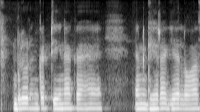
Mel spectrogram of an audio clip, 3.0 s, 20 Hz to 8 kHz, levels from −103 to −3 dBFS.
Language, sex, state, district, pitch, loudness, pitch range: Hindi, male, Chhattisgarh, Sukma, 125 Hz, -14 LUFS, 125-130 Hz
